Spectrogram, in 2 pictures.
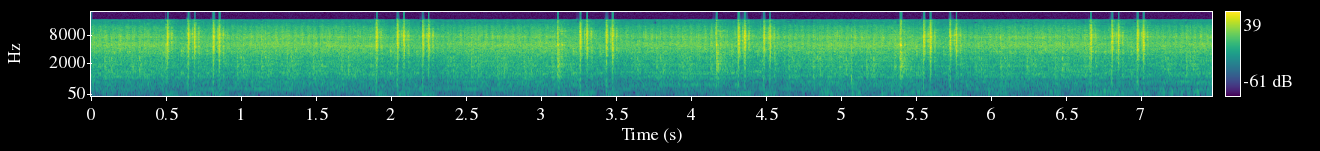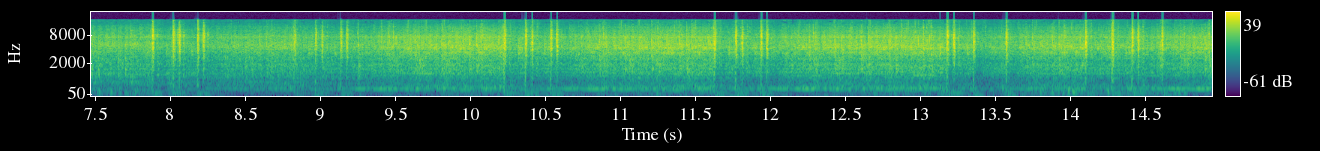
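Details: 30-60 tractor engine run as alternator hybrid, after cam timing, mixer venturi and ignition timing tuning: sharp bunched ticks, with an occasional loud click as cylinder 1's valve unlatches and snaps shut prematurely.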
